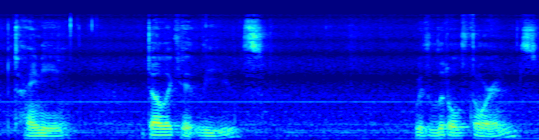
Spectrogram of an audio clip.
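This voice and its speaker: Over noticeable background noise, a man with a very deep, low pitch and a soothing tone speaks at a very slow pace, his intonation fairly even, with long, frequent pauses. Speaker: ASMR creator. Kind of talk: ASMR plant-care narration, calm explaining to the listener. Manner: soft, slow, soothing.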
